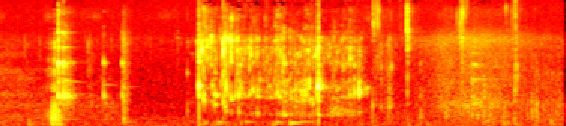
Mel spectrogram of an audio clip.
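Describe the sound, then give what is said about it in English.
A short splash of coffee is poured into a carbonated lemon drink, a brief gurgling trickle lasting a second or two, with a sharp glassy clink just before it. “Yeah, I'm going to go a little splash more and give it a little more of that body.”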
